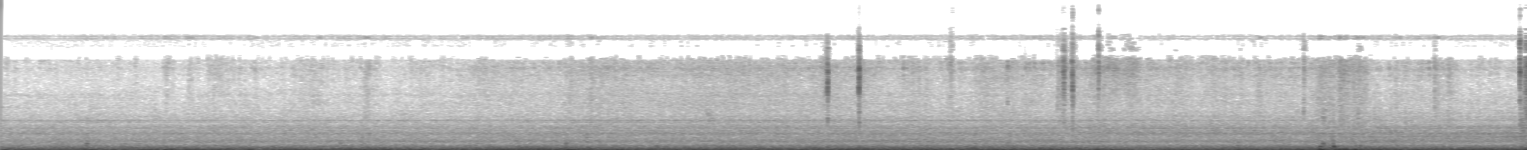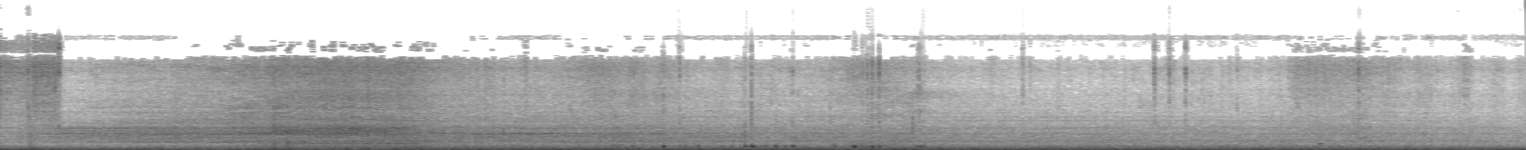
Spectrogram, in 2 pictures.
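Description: Steady low rumble of a car driving, heard from inside the cabin: road and engine noise. A brief rise of higher hiss comes about halfway through.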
